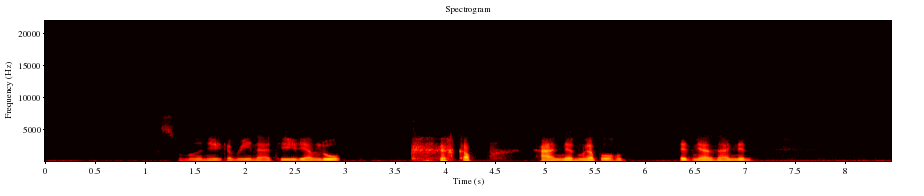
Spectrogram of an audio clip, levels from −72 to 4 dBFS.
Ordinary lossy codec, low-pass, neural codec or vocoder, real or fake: none; 7.2 kHz; codec, 16 kHz, 1.1 kbps, Voila-Tokenizer; fake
